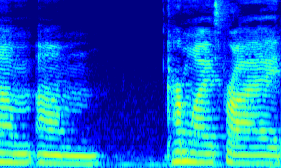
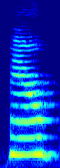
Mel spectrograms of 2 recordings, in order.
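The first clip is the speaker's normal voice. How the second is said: high playful meow to the cat; 10 semitones higher than usual. Real, not acted. Meowing at her cat.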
